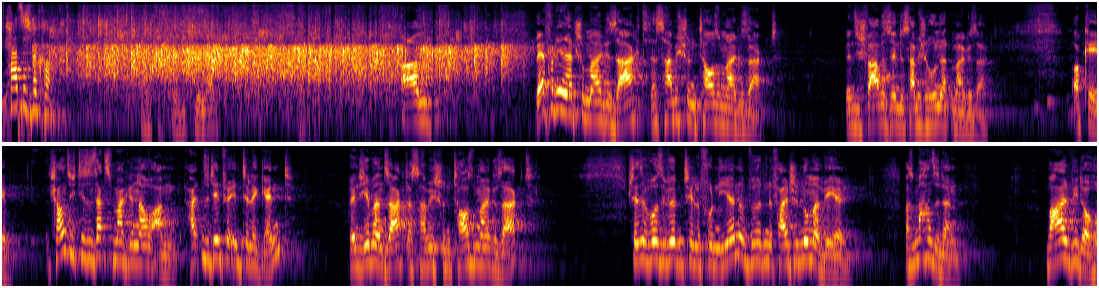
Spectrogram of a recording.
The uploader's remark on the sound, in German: Live Mitschnitt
